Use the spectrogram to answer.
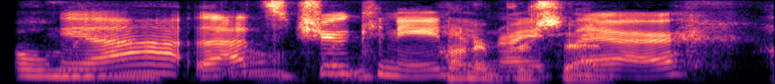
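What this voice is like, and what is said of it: Exaggerated Canadian accent. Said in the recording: “I went full Canadian accent there”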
